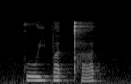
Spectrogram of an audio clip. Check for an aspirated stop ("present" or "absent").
present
